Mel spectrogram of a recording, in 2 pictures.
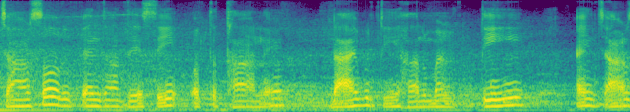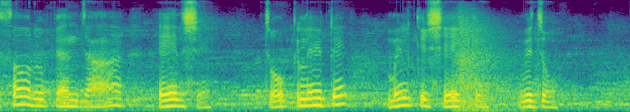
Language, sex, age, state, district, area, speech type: Sindhi, female, 45-60, Gujarat, Junagadh, rural, read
